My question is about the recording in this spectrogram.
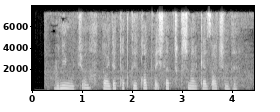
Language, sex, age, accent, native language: Uzbek, female, under 19, Sirdaryo, Uzbek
